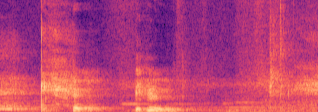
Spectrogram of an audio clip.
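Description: A woman laughing in a few short bursts with her hand to her mouth, most of it in the first second and a half.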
